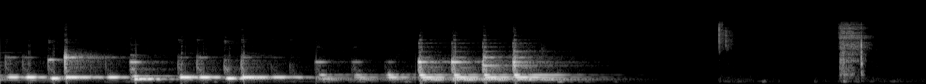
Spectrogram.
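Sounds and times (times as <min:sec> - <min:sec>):
marimba: 0:00.0 - 0:06.0.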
